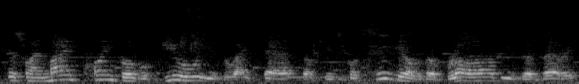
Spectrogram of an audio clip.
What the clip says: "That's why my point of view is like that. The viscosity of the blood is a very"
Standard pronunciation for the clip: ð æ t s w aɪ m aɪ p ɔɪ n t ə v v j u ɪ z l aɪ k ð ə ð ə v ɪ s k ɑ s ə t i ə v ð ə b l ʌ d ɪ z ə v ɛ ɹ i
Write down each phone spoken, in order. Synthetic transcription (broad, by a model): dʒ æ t s w aɪ m aɪ p ɔɪ n t ə v v j u ɪ z l aɪ k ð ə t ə f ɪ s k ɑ s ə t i ə v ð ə b l ʌ d ɪ z ə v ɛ ɹ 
